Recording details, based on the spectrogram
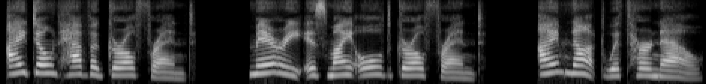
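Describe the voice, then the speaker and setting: A woman reading scripted English lesson dialogue, slowly and clearly, in carefully spaced sentences. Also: high-pitched, lively intonation, no room sound, studio quality.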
